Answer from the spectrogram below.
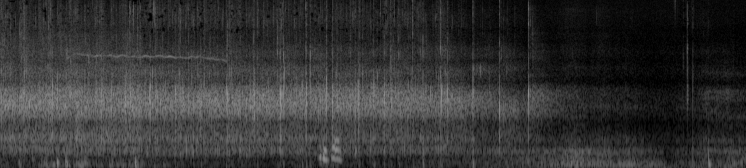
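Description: A crowd applauds steadily, a dense wash of many hands clapping that carries on for several seconds before thinning out and fading toward the end.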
